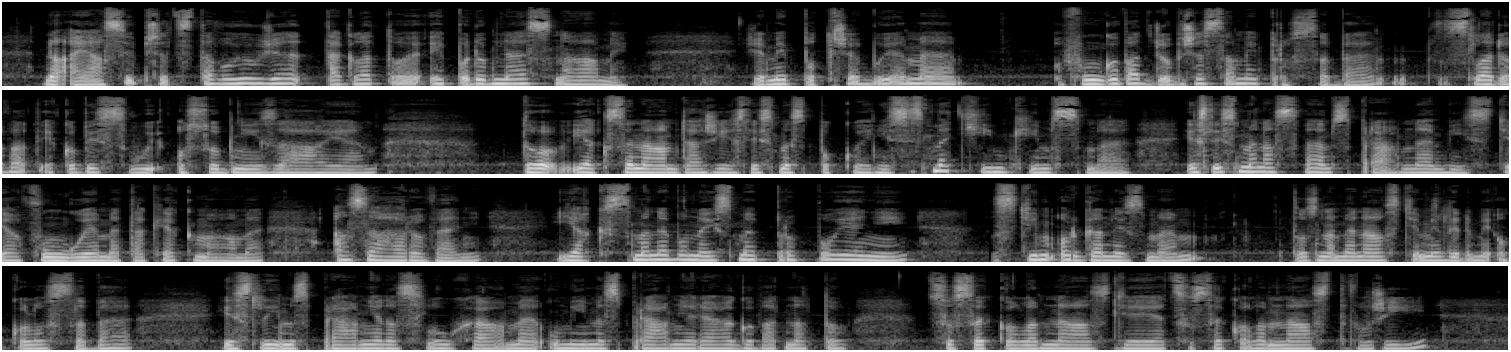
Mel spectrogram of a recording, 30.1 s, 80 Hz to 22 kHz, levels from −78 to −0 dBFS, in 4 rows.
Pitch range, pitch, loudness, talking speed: 165-190 Hz, 175 Hz, -22 LUFS, 170 wpm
